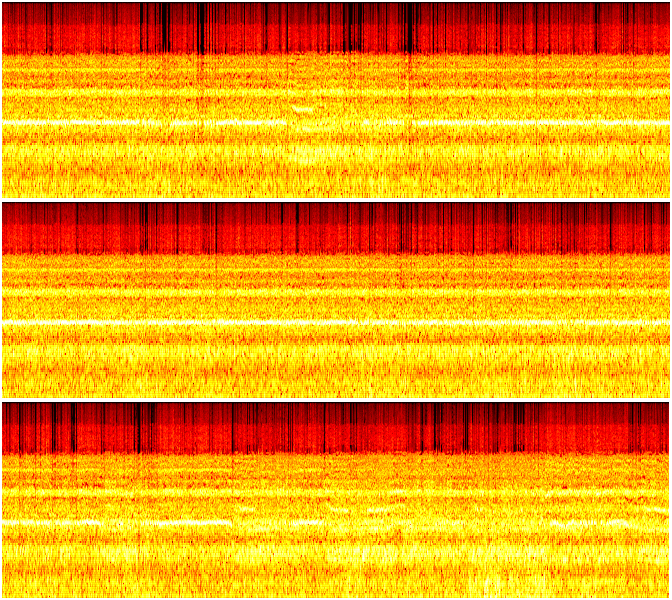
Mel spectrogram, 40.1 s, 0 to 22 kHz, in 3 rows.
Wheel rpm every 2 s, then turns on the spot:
230, 230, 230, 230, 240, 230, 230, 230, 230, 230, 230, 240, 230, 230, 230, 230, 230, 220, 230, 220.
none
